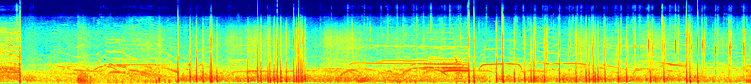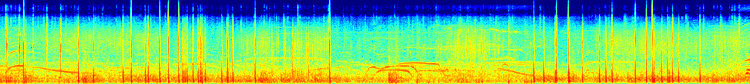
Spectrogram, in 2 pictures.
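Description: Aerial firework shells bursting in a display, a dense run of sharp bangs and crackles one after another.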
